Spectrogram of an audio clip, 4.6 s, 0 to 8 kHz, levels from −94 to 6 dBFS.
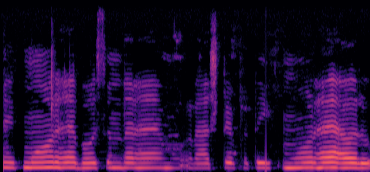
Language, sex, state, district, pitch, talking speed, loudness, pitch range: Hindi, female, Bihar, Kishanganj, 225 Hz, 170 wpm, -33 LUFS, 220-235 Hz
